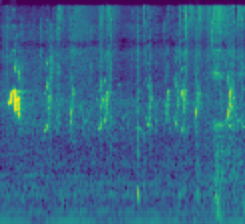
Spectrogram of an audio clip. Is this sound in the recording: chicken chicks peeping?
yes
